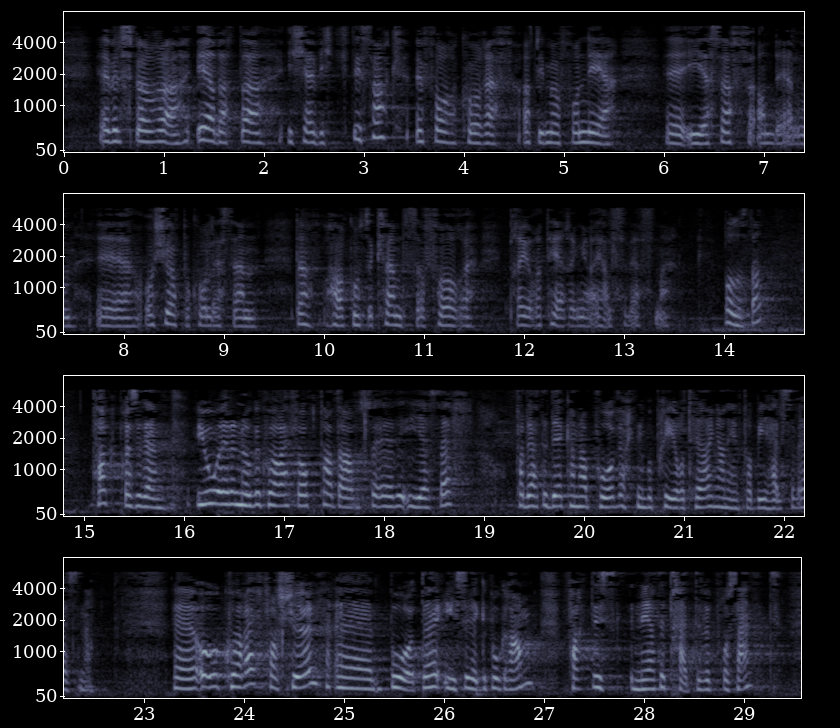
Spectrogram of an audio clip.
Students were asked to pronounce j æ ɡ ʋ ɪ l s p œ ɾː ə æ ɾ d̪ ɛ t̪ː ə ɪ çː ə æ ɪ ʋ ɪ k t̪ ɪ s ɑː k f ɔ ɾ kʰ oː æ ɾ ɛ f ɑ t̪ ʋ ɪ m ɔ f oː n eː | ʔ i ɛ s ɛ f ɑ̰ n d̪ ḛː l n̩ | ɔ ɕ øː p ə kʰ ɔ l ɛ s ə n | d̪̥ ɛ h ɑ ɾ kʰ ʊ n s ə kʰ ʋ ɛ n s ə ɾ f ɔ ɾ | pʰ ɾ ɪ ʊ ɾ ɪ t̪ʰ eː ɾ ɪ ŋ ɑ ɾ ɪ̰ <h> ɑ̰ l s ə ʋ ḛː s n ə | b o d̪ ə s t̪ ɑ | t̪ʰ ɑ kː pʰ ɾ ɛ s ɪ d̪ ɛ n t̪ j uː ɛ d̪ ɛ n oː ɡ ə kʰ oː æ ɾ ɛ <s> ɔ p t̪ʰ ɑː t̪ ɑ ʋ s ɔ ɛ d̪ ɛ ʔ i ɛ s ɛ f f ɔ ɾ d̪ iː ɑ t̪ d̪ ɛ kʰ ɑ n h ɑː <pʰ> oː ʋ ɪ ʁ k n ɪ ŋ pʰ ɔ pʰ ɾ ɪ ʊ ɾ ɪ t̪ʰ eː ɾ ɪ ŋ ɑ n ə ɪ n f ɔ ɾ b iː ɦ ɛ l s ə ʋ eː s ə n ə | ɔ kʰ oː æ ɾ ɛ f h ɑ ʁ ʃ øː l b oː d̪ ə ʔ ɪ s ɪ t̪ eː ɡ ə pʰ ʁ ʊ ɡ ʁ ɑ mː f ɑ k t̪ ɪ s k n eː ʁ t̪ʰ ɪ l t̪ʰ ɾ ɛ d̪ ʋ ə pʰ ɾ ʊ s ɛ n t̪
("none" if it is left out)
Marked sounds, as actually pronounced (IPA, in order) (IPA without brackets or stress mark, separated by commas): h, f, pʰ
